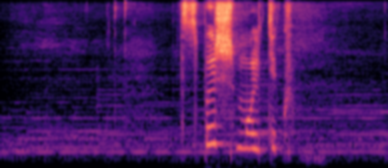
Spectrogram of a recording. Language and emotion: Russian, positive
